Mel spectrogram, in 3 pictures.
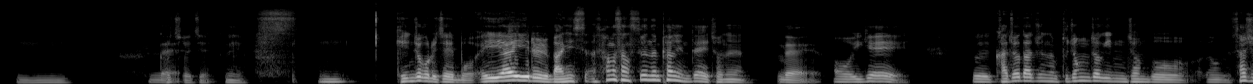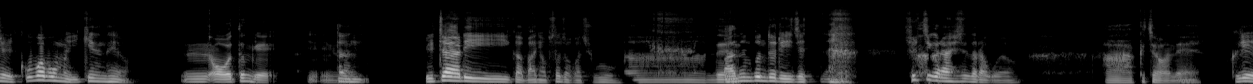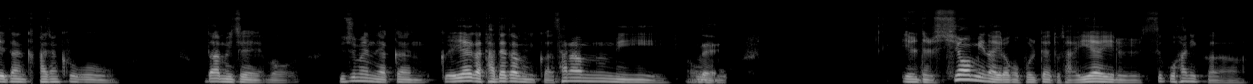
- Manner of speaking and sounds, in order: teeth sucking; tsk; other noise; tapping; teeth sucking; laugh
- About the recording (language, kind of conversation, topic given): Korean, unstructured, 미래에 어떤 모습으로 살고 싶나요?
